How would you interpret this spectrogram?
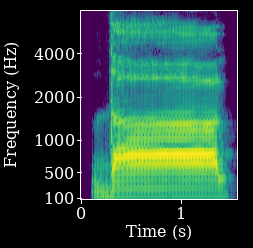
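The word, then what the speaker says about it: دال: হা, ha, খ, kho, খ, kho, দাল। dal, আবার কেউ ডাল বলেন না, দাল, dal, দাল।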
